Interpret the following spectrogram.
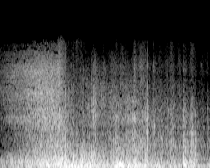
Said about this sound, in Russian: Взрыв произошел на проспекте Мохаммеда Али в Ахматовском районе, недалеко от комплекса Грозной Сити и вблизи нескольких учебных заведений и детской поликлиники. Сначала на заправке возник пожар, через некоторое время взорвалась цистерна с газом.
